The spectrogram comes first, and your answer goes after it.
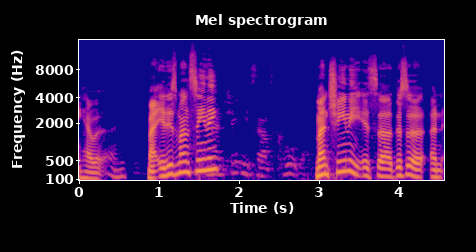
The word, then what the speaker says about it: Mancini: it Matt it is Mancini man Cheney is there's an English soccer Italian soccer coach called them Roberto Mancini and that's how it's pronounced in Italy so I kind of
